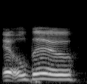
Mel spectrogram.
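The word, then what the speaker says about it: Ittle Dew: spelled spelled weird I guess it's supposed to be like do yeah like it'll do you know it's supposed to be like play on words or something but it's so good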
